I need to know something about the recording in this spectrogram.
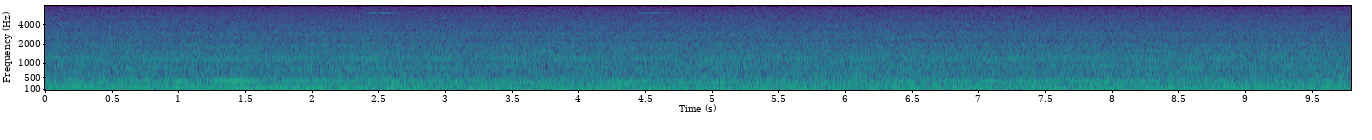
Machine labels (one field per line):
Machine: fan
